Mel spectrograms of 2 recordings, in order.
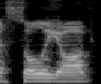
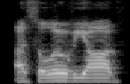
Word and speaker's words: Solovyov: One guy who was just acquired via trade by Kyle Dubas is now with the Pens, Ilya Solovyov. Got to get used to pronouncing his last name like that. Solovyov, he did join the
